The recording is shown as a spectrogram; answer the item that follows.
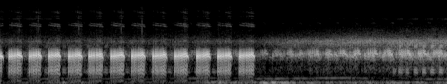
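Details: Asian common toad (kodok bangkong) after a night of heavy rain, giving rapid rhythmic croaking pulses for over two seconds. A dense, blended background chorus of many other calling frogs follows.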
